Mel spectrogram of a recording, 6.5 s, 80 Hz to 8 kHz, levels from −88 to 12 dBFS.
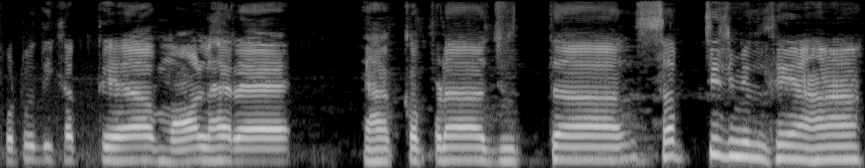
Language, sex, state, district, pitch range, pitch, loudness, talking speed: Chhattisgarhi, male, Chhattisgarh, Rajnandgaon, 170-190 Hz, 180 Hz, -16 LUFS, 120 wpm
